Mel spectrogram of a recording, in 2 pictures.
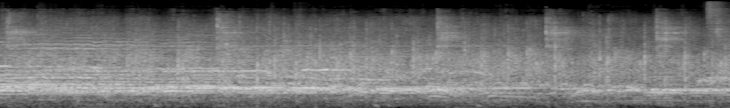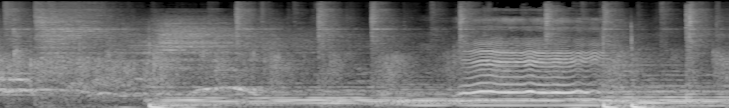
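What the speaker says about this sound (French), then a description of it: "Un tonnerre d'applaudissements pour" A concert crowd at an outdoor show applauds and cheers for the singer, dense continuous clapping and shouts that carry on as loud music with a strong bass line kicks in midway.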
